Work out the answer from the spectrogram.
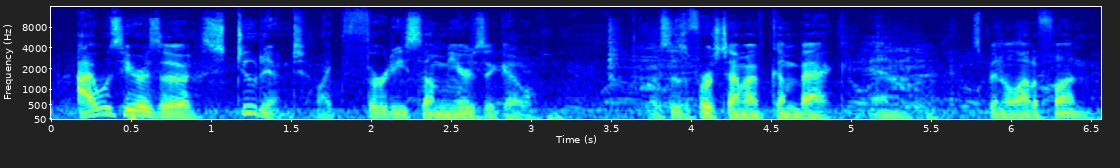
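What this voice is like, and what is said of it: Smooth radio voice. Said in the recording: “radio voice”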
